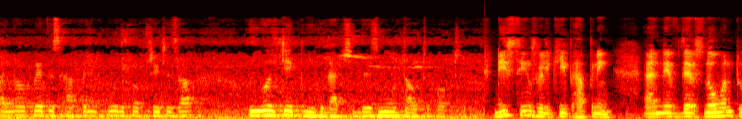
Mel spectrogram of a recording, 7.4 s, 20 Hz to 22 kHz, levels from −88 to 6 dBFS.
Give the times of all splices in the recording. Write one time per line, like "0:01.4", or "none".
0:04.8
